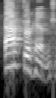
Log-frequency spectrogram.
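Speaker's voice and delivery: loud rallying shout; shouted order. A narrator's reading. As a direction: shout to start the chase. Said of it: "shouted Thomas".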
